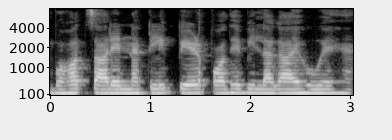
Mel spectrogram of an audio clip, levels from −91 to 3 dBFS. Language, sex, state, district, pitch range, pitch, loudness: Hindi, male, Jharkhand, Garhwa, 130-135 Hz, 130 Hz, -16 LUFS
